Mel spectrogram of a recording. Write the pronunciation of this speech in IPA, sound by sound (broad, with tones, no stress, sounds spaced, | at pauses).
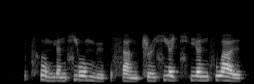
t͡sʰ ɤ˥˨ m j ɛ˨˦ n ɕ j o˦ ʊ̯ m y˨˩ | s a˨˩ n ʈ͡ʂ ɻ̩˨˦ ɕ j ɛ˥˨ t͡ɕʰ j ɛ˦ n s w a˥˨ ɪ̯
